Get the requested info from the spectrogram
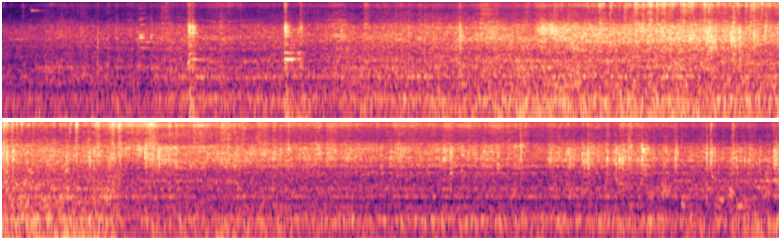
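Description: Egg frying in hot oil in a wok: a loud sizzle that swells about eight seconds in and eases off after a few seconds, over the steady low rumble of the stove's burner. Two sharp clicks come about three and four seconds in.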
